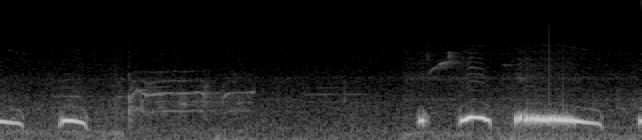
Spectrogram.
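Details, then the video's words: Spotted dove giving its warm morning call: the tail of one phrase, a pause with faint rural background, then a new phrase of a short note, a rounded coo and a long purring coo gliding lower, with a brief high bird chirp. "Cu gáy GÁY GỌI buổi sáng giọng ấm cực hay"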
